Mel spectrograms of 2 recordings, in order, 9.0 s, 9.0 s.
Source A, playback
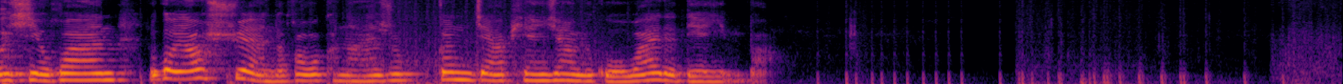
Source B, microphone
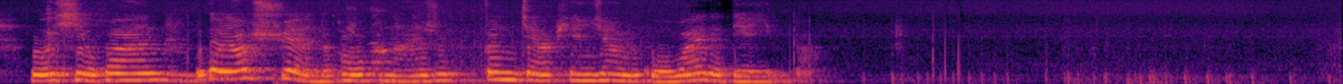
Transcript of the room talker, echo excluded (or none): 嗯，你呢？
